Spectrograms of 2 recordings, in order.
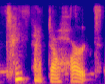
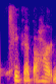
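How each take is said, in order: First: Slow emphasis. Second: Said in the usual way. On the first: Shown as a demonstration.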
